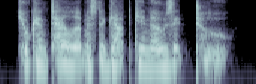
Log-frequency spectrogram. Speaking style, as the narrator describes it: he dropped his voice to a whisper

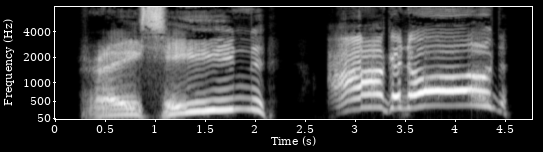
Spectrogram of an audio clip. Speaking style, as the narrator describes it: The wizard screamed in a distant part of the castle, but it was loud enough for everyone to hear it, like an echo to the Duke's cry

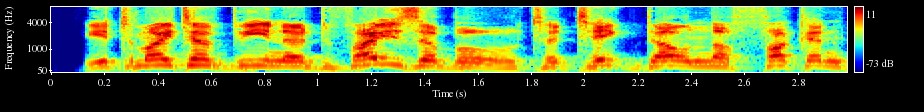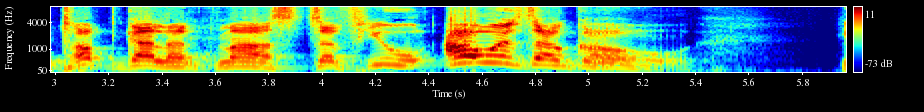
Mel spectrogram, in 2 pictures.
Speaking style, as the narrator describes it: he shouted

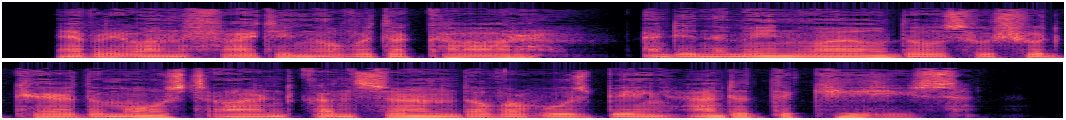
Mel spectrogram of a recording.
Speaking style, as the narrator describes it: he murmured

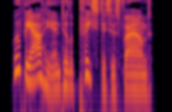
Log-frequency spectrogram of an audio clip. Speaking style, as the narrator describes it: elf grumbled

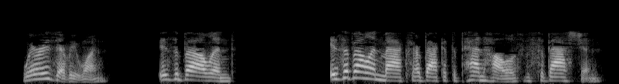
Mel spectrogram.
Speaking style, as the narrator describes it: said Alec

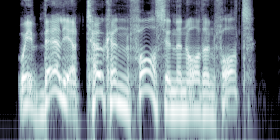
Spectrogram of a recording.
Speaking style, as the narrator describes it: exclaimed

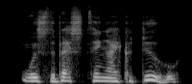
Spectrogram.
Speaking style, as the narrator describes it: her voice sounded pathetically weak

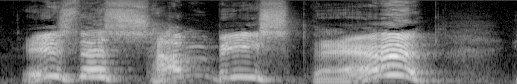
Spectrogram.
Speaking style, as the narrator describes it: He shouted

